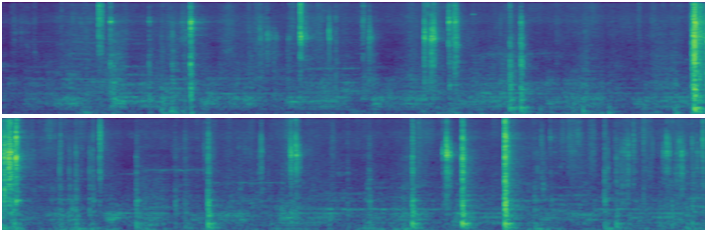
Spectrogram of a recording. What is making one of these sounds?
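Gloved hands knock and rub against plastic pipes.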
